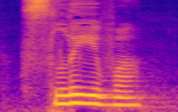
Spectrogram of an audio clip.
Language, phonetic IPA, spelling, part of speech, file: Ukrainian, [ˈsɫɪʋɐ], слива, noun, Uk-слива.ogg
- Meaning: plum (tree and fruit)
